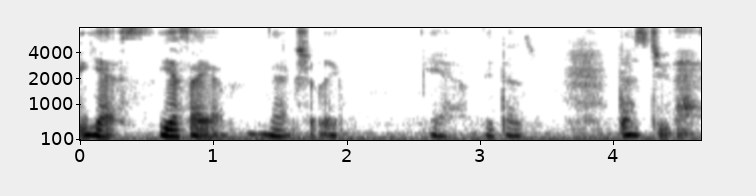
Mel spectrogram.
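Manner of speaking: breathy whispered voice.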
